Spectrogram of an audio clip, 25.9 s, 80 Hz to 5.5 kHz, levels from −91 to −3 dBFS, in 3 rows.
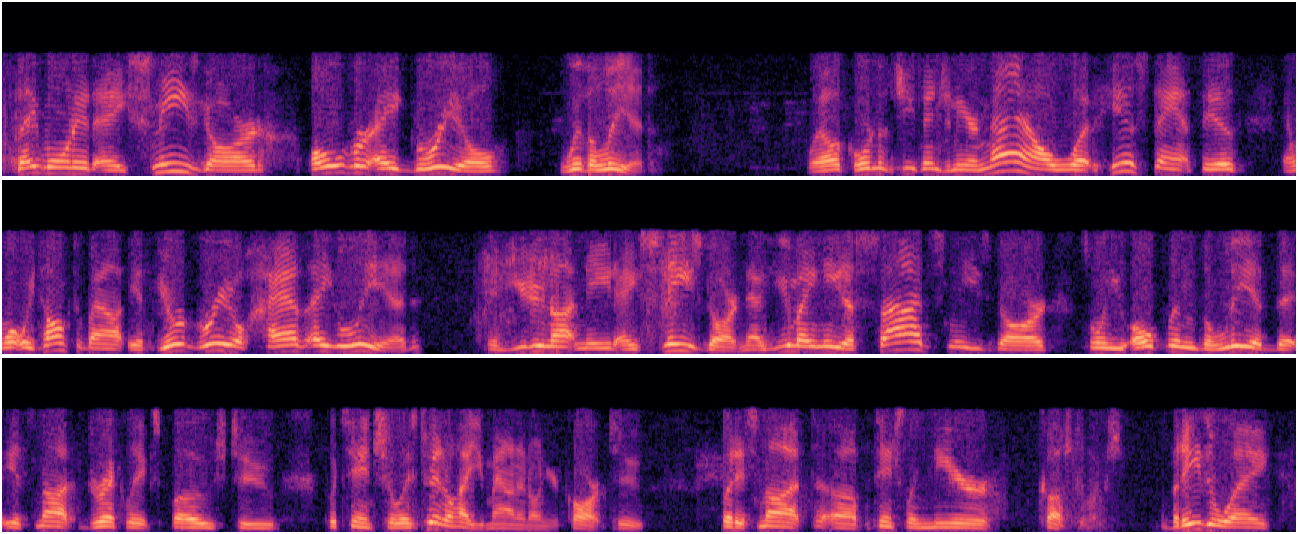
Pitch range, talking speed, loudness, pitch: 130-195 Hz, 190 wpm, -24 LUFS, 150 Hz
